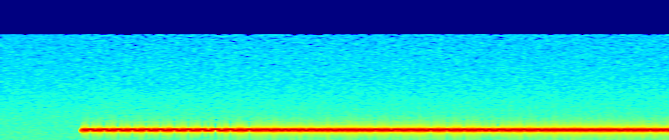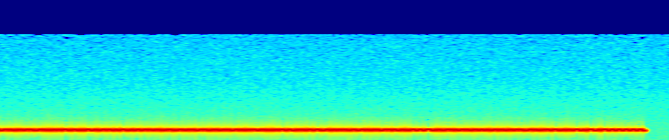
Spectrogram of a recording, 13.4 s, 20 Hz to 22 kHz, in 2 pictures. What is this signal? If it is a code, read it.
NAVTEX (SITOR-B), 100 baud, 170 Hz shift, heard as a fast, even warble, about 1650 Hz centre. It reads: ZCZC MB78 NAV WARNING 218. WRECK IN PSN 03-42S 139-59E. WIDE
